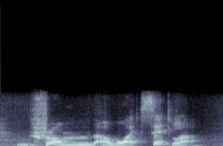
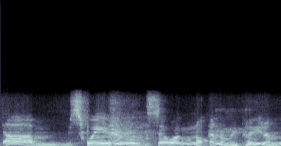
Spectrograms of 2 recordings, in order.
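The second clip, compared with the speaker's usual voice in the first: ordinary delivery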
